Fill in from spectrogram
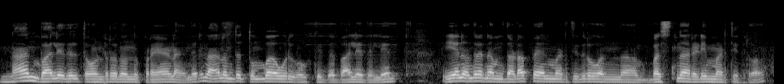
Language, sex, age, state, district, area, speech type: Kannada, male, 18-30, Karnataka, Shimoga, rural, spontaneous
